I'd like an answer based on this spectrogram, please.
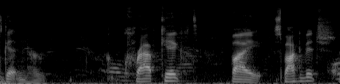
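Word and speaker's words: Spopovich: her crap kicked by spa kovitch is how it's pronounced and Gohan got raged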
